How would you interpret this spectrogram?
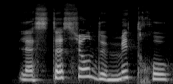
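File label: "la station de metro", French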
